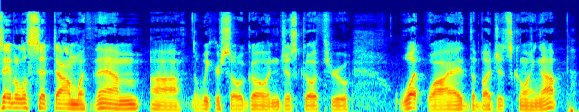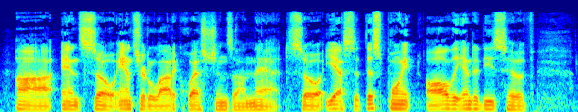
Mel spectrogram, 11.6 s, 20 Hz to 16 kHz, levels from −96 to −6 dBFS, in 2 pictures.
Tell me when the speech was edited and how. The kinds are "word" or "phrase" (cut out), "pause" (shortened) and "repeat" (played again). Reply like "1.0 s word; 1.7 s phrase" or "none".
4.3 s phrase; 5.9 s pause

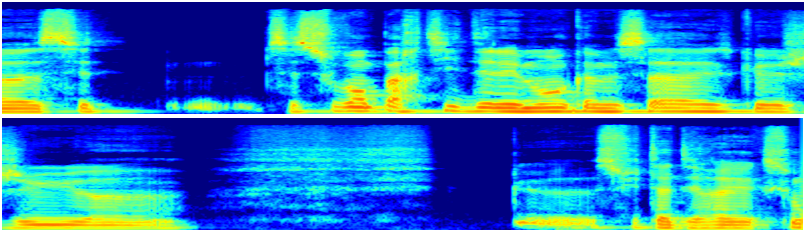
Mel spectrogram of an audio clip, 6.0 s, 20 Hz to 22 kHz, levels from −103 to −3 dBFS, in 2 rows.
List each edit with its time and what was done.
none

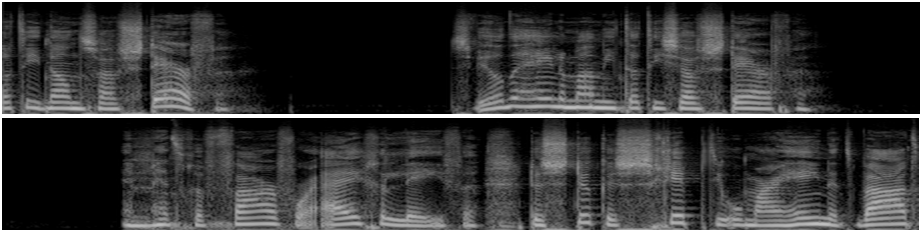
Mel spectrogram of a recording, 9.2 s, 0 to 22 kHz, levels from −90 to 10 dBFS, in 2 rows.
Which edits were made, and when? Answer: none

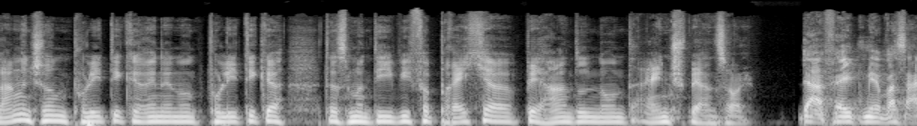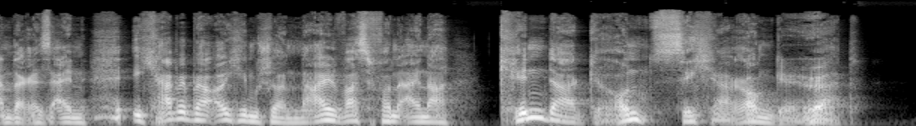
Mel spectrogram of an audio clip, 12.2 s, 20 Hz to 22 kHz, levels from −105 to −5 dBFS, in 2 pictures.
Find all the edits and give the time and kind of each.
none

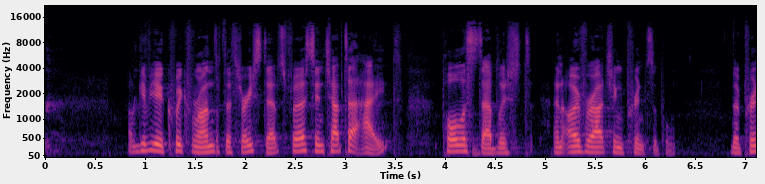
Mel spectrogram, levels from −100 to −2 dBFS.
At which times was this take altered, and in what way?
1.7 s word

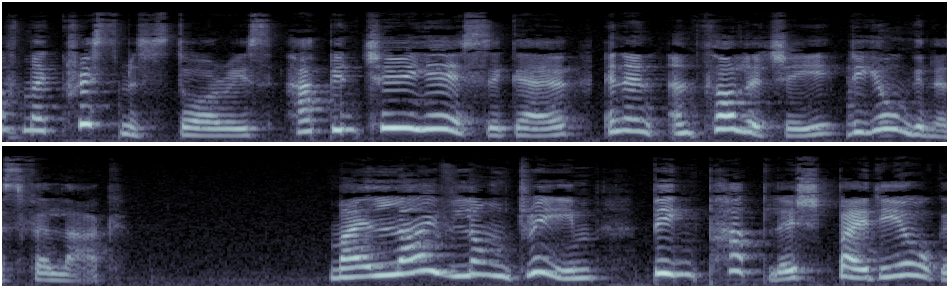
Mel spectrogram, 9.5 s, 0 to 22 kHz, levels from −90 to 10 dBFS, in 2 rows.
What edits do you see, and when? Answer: 1.8 s word; 2.9 s pause; 4.2 s word

